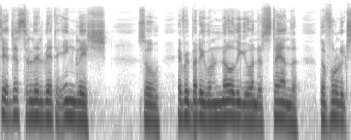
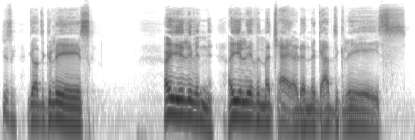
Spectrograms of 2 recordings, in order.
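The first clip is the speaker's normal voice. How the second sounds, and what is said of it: Put-on Scottish accent. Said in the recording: “maybe a little Scottish in there ... when you start doing things with a Scottish accent, it's serious shit”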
